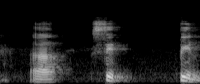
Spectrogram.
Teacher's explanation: this is a short vowel it is pronounced with the lips in a half close position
